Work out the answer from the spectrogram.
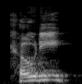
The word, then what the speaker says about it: Kohdi: Cody, but it's spelled Koh. I put it in. I'll just post it up top here. Kohdi Rin.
